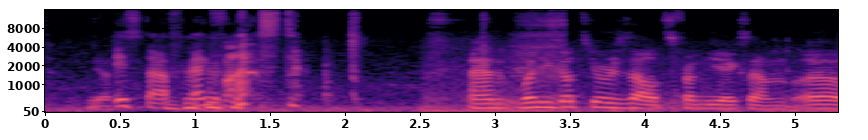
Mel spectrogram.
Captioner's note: laughs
